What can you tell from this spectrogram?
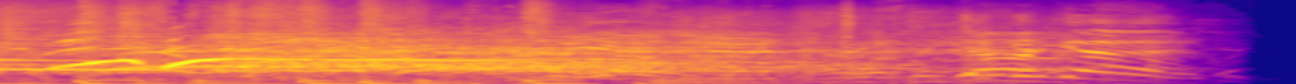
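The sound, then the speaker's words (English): A lively outdoor crowd at a pond skimming event, where people try to skim across a frosty pond, cheers and whoops to celebrate the end of the year, many voices overlapping into a loud, continuous roar with rising shouts on top, fading out abruptly after about four seconds. “But really, it's about just that like crowd enthusiasm, everybody celebrating the end of a great year.”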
